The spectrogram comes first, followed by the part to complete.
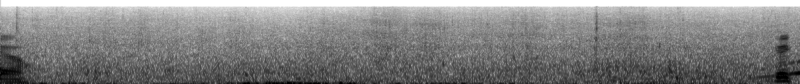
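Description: Surf washing against the jetty rocks, with wind buffeting the microphone; a low rumble swells about a second and a half in.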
